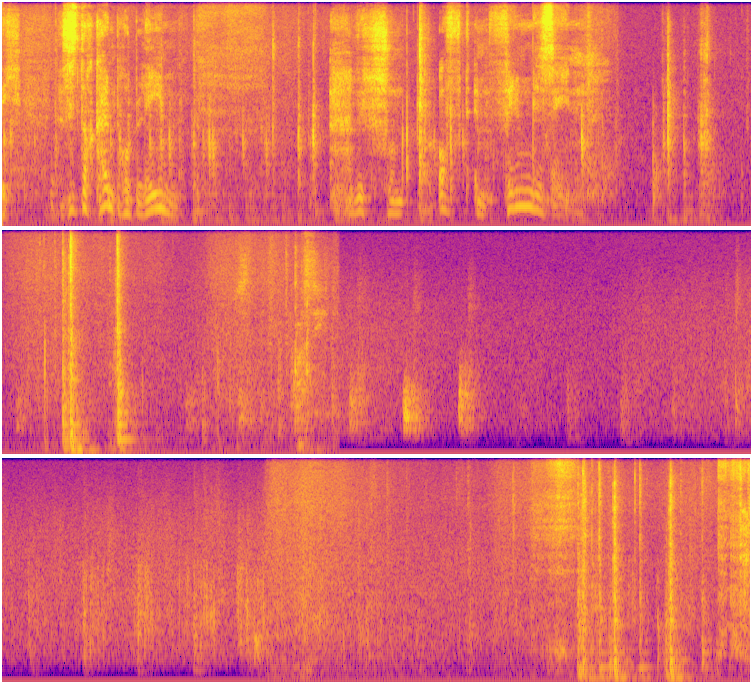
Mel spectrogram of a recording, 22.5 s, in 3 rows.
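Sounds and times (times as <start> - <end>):
speech: 0.0 - 2.1, 3.5 - 6.0
tool forcing open a locked door: 0.2 - 4.7, 5.6 - 7.3, 7.9 - 9.0, 20.7 - 22.3.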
